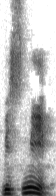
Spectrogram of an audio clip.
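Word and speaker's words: بسم: Kesalahan yang sering terjadi seperti pengucapan ba yang terlalu lemah, tidak rapat bibir sehingga terdengar seperti bismi. Contoh bacaan benar, bismi dengan bibir yang rapat saat pengucapan ba.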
